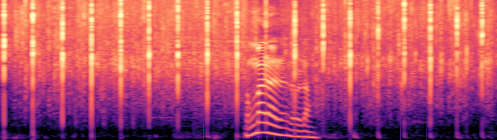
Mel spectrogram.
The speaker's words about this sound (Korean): 자 우리 이 영광을 주신 주님께 박수 한번 드립니다.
